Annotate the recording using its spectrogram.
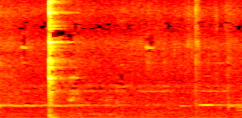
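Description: A single sharp clink of a metal spoon striking a dish, ringing briefly, about half a second in.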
